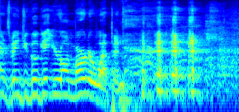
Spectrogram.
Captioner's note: audience laughs; laughs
